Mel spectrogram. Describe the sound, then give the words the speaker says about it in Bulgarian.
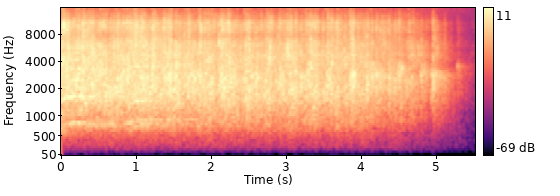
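Sustained applause from a large audience, a dense steady wash of clapping that holds for several seconds before tapering off and fading out at the end. “Аз щях да ръкопляскам, ако бях от другата страна.”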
